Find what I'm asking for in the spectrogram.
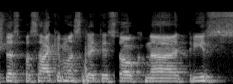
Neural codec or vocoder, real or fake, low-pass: none; real; 14.4 kHz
